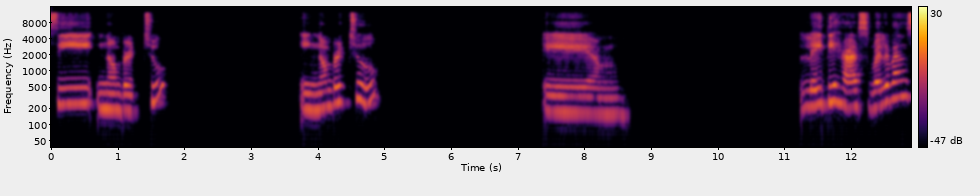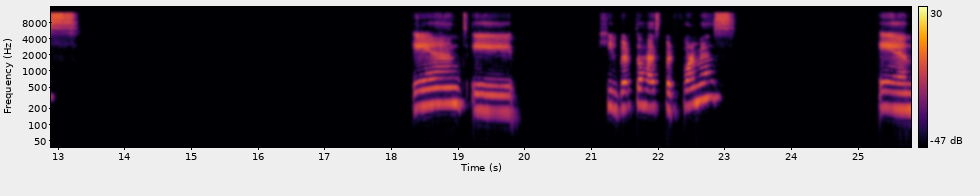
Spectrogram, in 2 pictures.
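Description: A woman speaks calmly in short phrases through an online call.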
